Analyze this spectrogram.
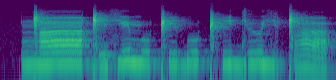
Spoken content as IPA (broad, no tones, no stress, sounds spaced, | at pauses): ŋ͡ǁ aː ɡ͡ǁ e sʲ e m u ǁ i ɓ u ǁʰ i dʲ ɯː zʲ ɤ ɡ͡ǁ aː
